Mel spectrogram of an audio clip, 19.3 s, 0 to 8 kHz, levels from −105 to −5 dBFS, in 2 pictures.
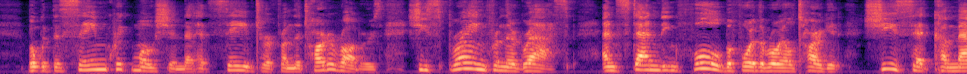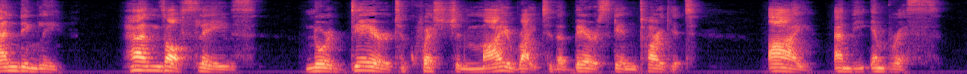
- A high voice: No, medium, 145 Hz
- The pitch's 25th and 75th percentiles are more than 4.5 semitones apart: Yes, average, 5.0 semitones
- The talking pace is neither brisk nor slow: Yes, average, 145 wpm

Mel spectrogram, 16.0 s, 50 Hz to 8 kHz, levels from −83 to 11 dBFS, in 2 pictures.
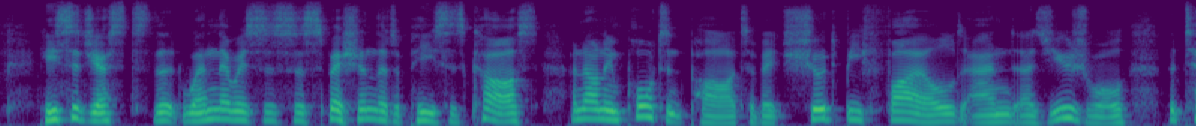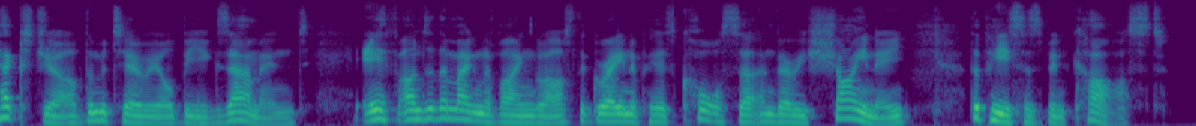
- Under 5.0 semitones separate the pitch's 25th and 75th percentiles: No, wide, 5.5 semitones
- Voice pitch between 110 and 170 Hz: Yes, low, 135 Hz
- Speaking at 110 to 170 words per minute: No, average, 180 wpm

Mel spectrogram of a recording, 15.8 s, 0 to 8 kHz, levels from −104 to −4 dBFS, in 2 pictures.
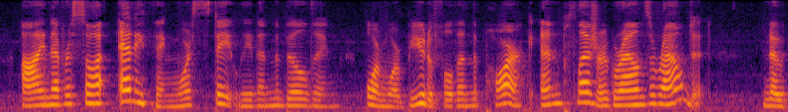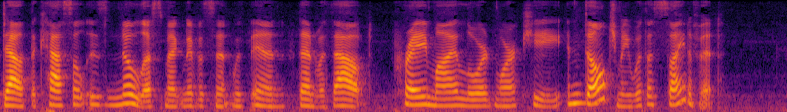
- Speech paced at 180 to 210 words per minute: No, average, 160 wpm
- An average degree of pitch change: Yes, average, 4.1 semitones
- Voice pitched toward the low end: No, medium, 185 Hz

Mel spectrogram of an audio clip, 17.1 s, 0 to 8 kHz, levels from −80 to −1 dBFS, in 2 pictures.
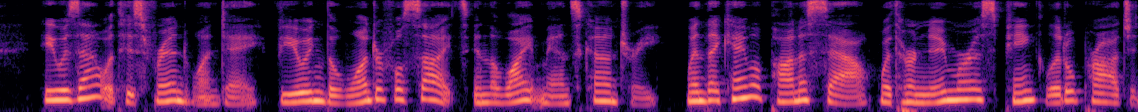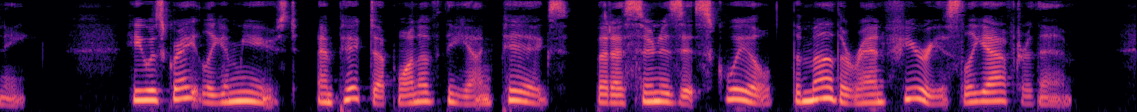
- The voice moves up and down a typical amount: Yes, average, 4.4 semitones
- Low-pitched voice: No, high, 195 Hz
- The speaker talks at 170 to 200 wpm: Yes, average, 185 wpm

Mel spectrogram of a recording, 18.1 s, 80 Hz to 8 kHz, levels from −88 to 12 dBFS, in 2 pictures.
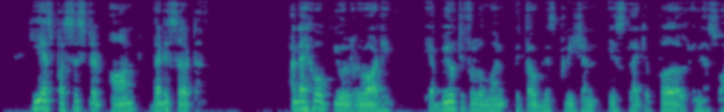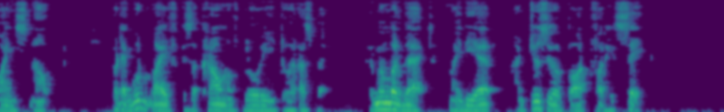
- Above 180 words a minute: No, average, 160 wpm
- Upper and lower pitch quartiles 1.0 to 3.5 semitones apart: Yes, average, 3.2 semitones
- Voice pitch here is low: Yes, low, 110 Hz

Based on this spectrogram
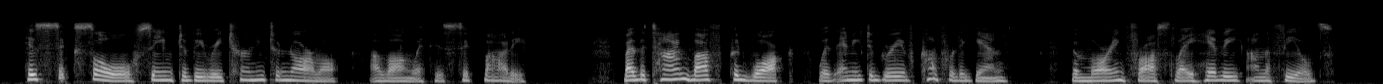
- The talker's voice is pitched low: No, medium, 185 Hz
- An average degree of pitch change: Yes, average, 3.7 semitones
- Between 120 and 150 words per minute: Yes, average, 145 wpm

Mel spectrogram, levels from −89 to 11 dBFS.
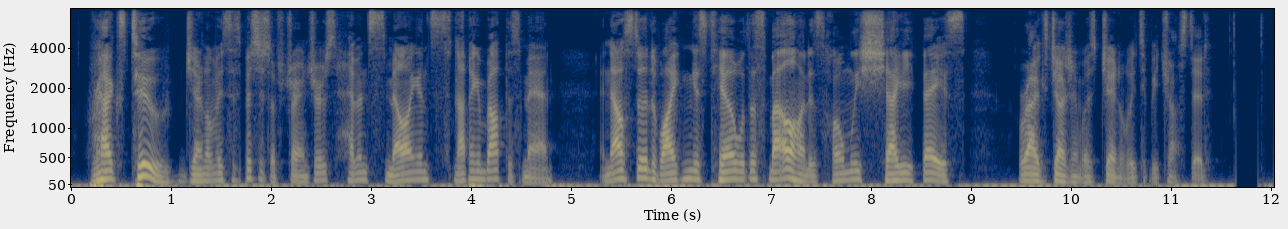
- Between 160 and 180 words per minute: Yes, average, 175 wpm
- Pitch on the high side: No, low, 115 Hz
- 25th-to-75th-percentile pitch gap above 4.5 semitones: Yes, average, 5.1 semitones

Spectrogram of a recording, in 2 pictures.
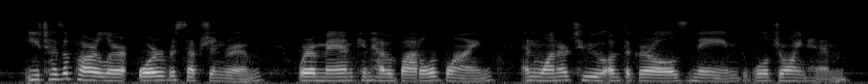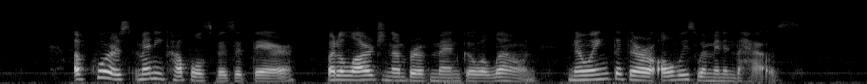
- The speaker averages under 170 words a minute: No, average, 175 wpm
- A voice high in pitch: No, medium, 175 Hz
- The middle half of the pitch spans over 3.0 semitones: Yes, average, 3.7 semitones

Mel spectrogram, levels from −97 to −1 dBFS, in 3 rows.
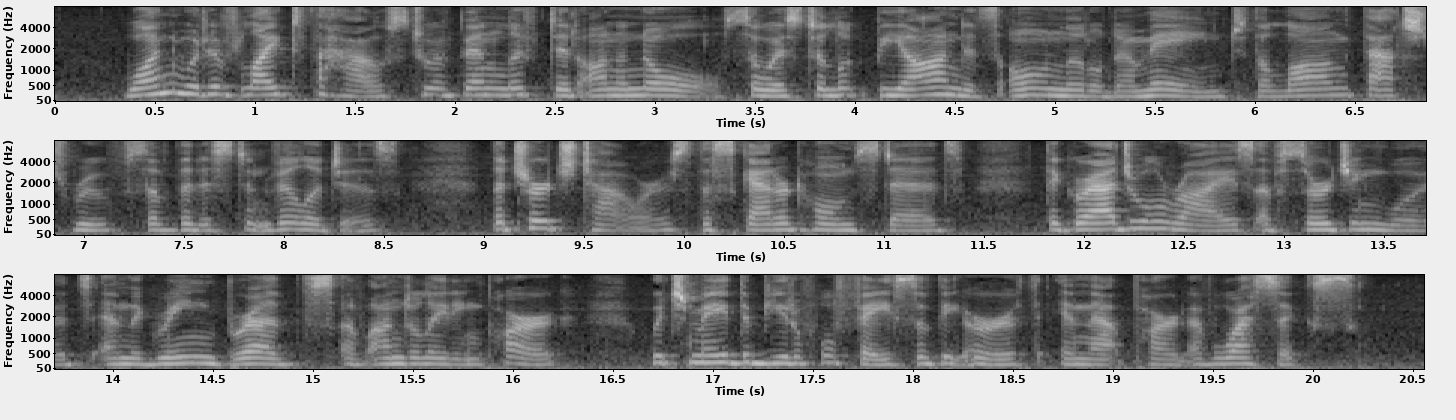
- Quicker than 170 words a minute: Yes, average, 185 wpm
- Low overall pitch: No, high, 190 Hz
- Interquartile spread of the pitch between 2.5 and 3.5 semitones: Yes, average, 2.9 semitones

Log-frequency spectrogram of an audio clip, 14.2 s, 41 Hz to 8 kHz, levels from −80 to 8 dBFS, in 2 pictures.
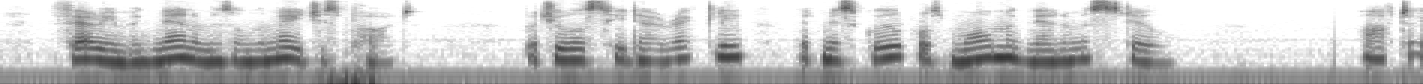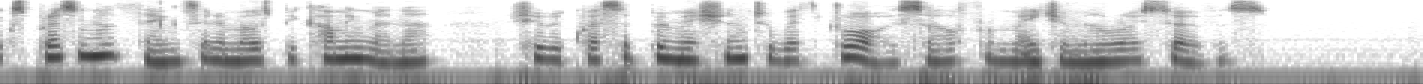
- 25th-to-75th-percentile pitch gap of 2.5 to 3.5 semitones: Yes, average, 3.0 semitones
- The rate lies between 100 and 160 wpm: Yes, average, 155 wpm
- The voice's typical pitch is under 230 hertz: Yes, medium, 185 Hz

